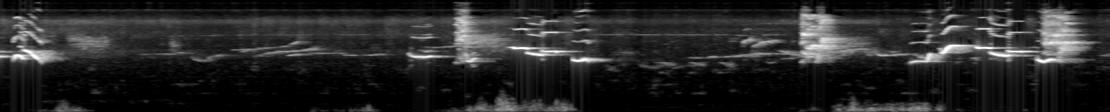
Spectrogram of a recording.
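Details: Oriental magpie-robin song claimed to enrage other magpie-robins: repeated bursts of sharp whistles and harsh buzzy notes alternating with softer warbling, over recurring low muffled thumps.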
